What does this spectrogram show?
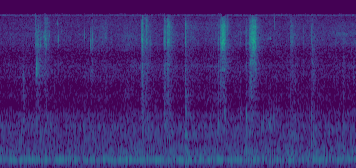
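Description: Close-up mouth sounds of someone chewing a mouthful of spaghetti: scattered small wet clicks and smacks. A steady low hum runs under them.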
